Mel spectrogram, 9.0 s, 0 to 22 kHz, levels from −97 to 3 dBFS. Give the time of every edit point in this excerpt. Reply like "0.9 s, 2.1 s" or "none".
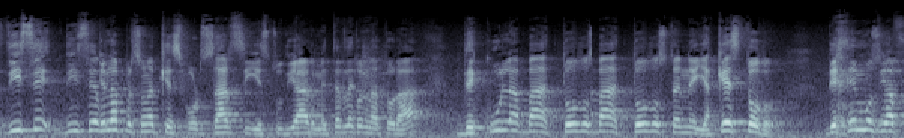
1.0 s, 1.6 s, 3.6 s, 5.9 s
